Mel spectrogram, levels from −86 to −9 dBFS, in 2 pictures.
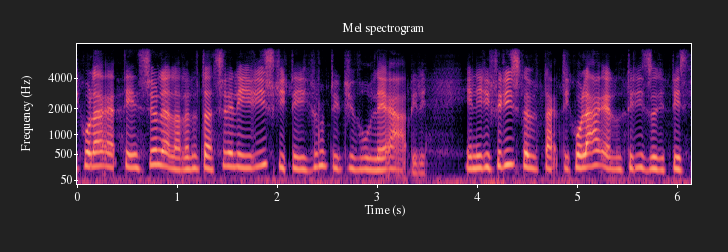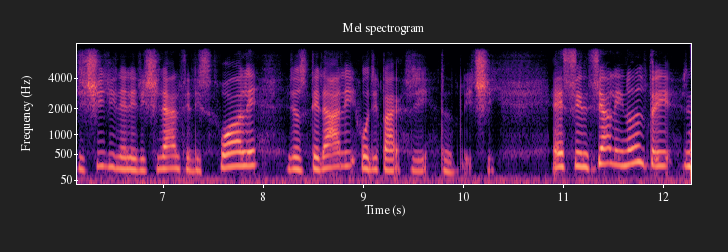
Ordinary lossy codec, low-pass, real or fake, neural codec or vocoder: none; 7.2 kHz; fake; autoencoder, 22.05 kHz, a latent of 192 numbers a frame, VITS, trained on many speakers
